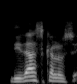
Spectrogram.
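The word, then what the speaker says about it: διδάσκαλος: Él dijo, Maestro, didáscalos en griego, y estoy usando la pronunciación griega moderna.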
